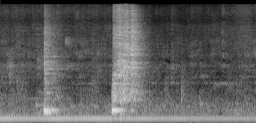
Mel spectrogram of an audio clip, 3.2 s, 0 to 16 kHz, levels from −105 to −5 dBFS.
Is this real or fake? real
